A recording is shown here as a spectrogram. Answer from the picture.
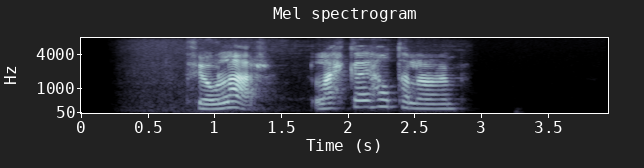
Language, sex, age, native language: Icelandic, female, 30-39, Icelandic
